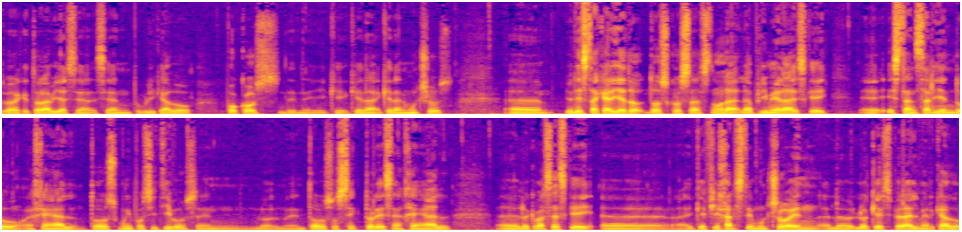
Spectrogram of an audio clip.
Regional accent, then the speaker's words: Marseille, Provence-Alpes-Côte d'Azur, France; yo soy de Marsella y tengo amigos y familia ahí en esta zona

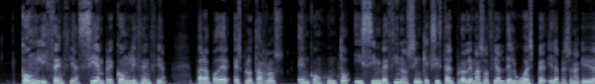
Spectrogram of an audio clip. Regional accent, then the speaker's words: Spain; como somos los españoles

